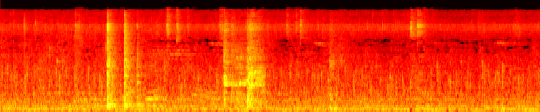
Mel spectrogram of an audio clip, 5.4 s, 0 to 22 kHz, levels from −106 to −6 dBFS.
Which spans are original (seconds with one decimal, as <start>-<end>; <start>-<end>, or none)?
0.0-1.5; 2.7-5.4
